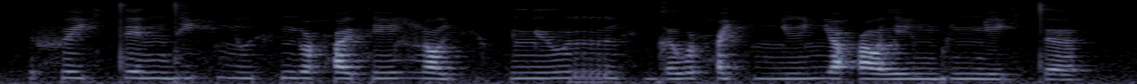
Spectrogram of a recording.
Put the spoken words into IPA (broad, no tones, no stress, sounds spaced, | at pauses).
f e ç t e n d i ç ʎ u ç ɲ u ħ ɨ s i ɮ ɔ ç | lʲ u r u ç ɡ ə w ħ ə ç ʎ ɨ ʎ ɨ ħ ɔ l i m b ɨ ɲ e ç t ə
